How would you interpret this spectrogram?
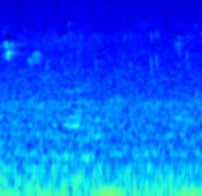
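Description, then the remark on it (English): A few faint bird chirps come and go in the background over a steady low hum, with short high tweets near the start and again toward the end. “Do you hear the bird, maybe, in the background?”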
